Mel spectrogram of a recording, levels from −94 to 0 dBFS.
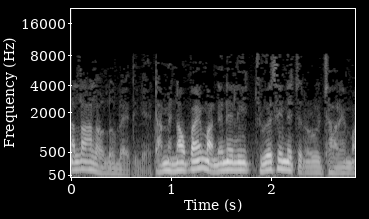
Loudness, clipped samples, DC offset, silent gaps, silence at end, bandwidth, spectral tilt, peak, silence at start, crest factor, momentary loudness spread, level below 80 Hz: -25 LUFS; under 0.1%; under 0.1%; none; 0 s; 8.4 kHz; -9 dB/octave; -10 dBFS; 0 s; 14 dB; 14 LU; -52 dBFS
